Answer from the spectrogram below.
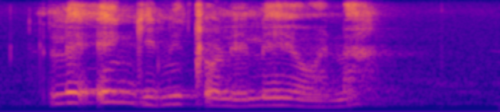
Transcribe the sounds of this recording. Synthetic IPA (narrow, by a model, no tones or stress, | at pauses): lɛʔeŋɡʱinit͡ɬʼɔlɛlɛjɔːna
